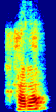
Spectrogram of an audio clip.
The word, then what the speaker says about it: Har: And that is also, you have an R in, here it says har. It's hara, hara, hara. That's the way you pronounce that.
